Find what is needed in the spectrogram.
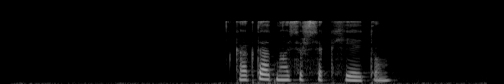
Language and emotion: Russian, neutral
